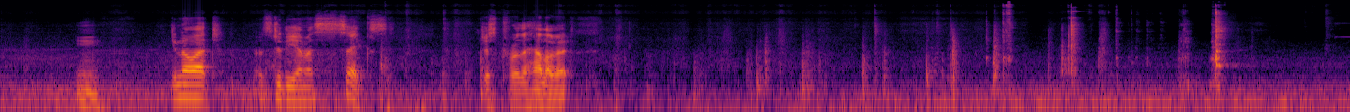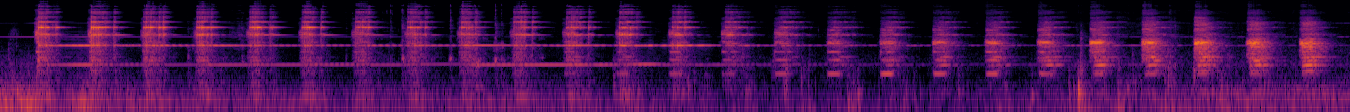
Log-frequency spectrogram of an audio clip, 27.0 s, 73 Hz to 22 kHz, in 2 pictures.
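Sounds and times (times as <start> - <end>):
pulsed fire alarm: 13.2 - 27.0.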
